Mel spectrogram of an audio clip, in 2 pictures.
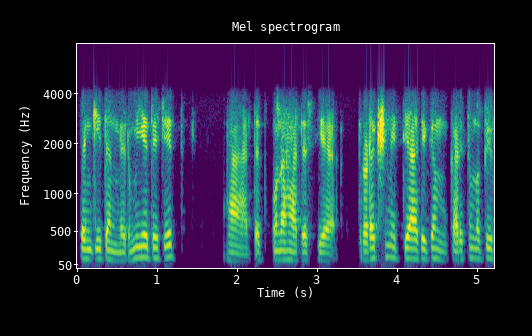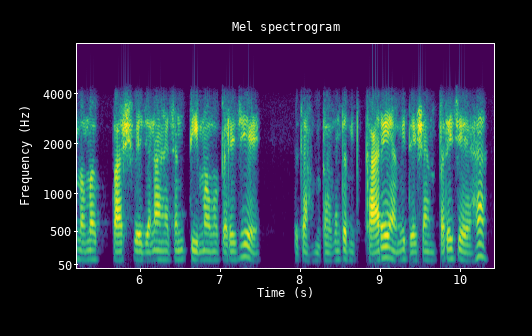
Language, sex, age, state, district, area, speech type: Sanskrit, male, 18-30, Kerala, Kannur, rural, conversation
